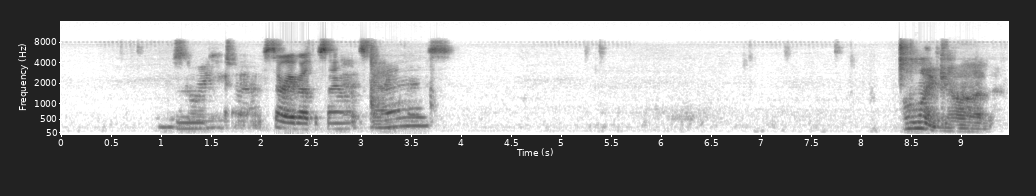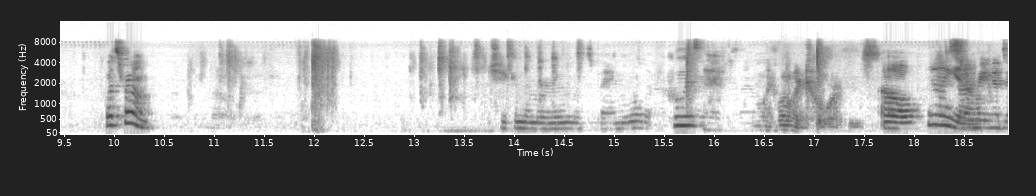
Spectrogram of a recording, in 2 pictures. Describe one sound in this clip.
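A young woman talks casually and close by, with pauses.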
